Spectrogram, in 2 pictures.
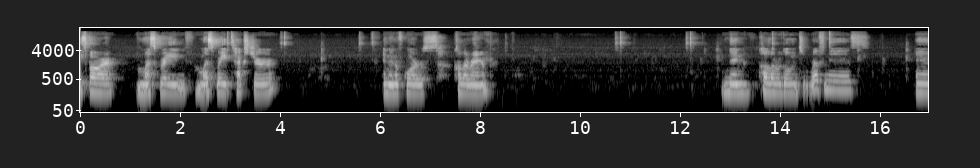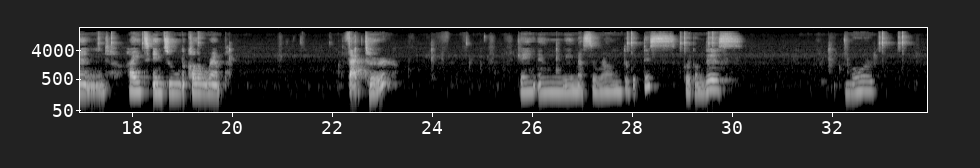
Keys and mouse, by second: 0.0 space, 5.6-12.3 drag, 8.0 space, 12.3-13.9 middle drag, 13.9-29.6 drag, 29.6-33.0 middle drag, 33.0 click, 33.4-33.9 middle drag.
